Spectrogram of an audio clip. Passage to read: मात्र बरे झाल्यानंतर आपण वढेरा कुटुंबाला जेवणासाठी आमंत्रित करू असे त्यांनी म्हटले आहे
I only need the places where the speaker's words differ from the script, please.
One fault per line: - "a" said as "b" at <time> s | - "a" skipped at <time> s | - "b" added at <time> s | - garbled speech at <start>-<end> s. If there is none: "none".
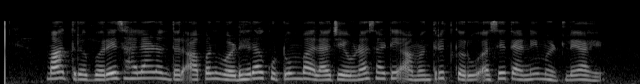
none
